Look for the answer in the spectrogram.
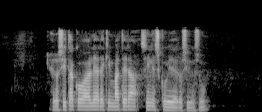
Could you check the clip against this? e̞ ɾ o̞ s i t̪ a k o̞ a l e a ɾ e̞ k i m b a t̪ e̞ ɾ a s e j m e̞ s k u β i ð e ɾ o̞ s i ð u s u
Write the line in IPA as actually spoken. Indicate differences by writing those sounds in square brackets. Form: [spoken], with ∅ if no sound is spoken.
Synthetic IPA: e̞ ɾ o̞ s i t̪ a k o̞ a l e a ɾ e̞ k i m b a t̪ e̞ ɾ a s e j [n] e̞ s k u β i ð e ɾ o̞ s i ð u s u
